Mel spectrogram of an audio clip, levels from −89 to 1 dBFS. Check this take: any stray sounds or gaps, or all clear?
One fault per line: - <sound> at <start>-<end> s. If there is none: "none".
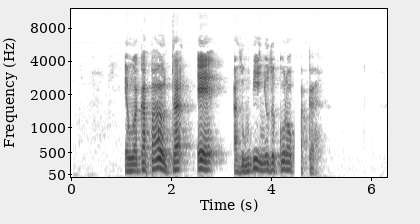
- dropout at 4.5-4.6 s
